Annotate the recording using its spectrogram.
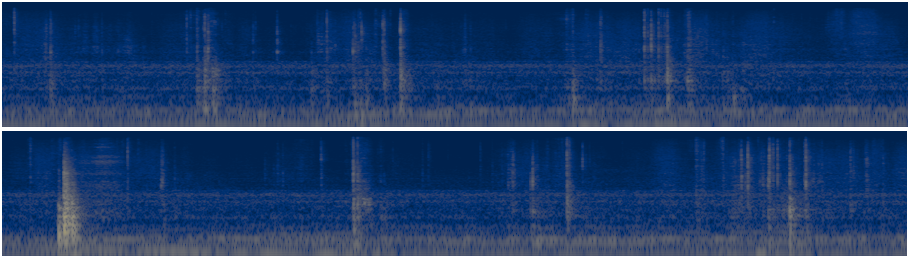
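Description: Tape crinkles and rustles as fingers press it down.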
